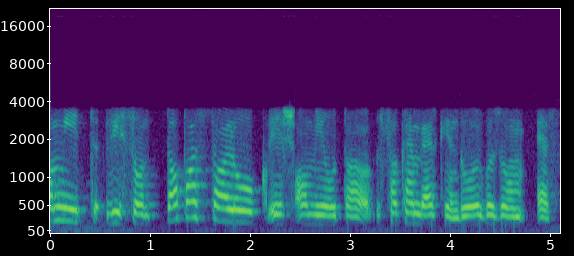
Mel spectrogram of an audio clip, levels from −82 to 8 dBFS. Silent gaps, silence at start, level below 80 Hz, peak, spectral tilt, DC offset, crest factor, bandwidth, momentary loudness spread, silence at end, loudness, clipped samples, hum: none; 0 s; -58 dBFS; -2 dBFS; -7.5 dB/octave; under 0.1%; 12 dB; 3.8 kHz; 5 LU; 0.1 s; -14 LUFS; under 0.1%; none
